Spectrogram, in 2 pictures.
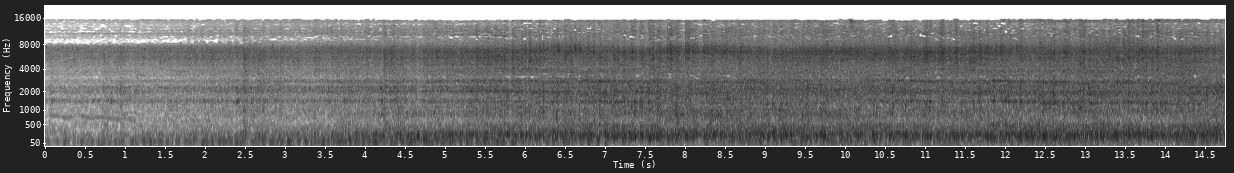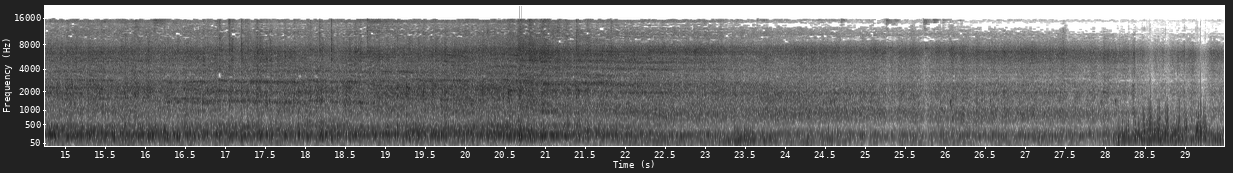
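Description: Electric multiple-unit commuter train approaching and passing close by, the running noise of its wheels on the rails and its motors growing loud over the first several seconds, then fading as it moves away. It is cut off near the end by a different steady sound.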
